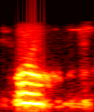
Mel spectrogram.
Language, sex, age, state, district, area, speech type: Manipuri, female, 18-30, Manipur, Senapati, rural, conversation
